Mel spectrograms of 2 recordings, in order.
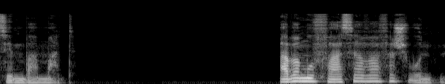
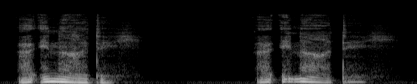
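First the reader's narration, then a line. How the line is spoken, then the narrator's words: Faint repeated voice. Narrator (German): wiederholte die Stimme schwach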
